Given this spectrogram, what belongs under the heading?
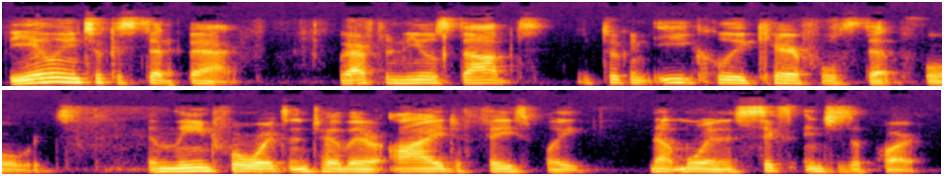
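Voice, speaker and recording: A man's voice: medium pitch, brisk, darkish tone, lo-fi sound. A man narrating amateur fan fiction, now and then stumbling over words as he reads. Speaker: story narrator.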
